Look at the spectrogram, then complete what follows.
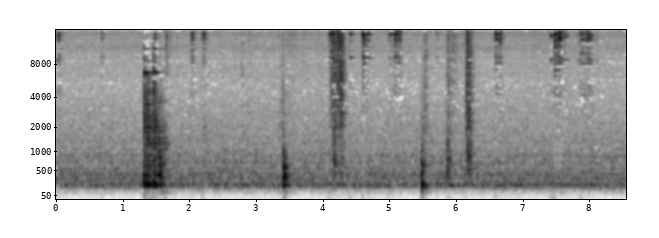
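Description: Steel kitchen containers and utensils clinking and knocking against each other and the counter. A loud clatter comes about a second and a half in, followed by a string of lighter clinks and taps over a steady background hiss.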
